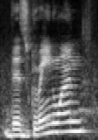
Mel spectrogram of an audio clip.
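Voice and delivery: "This green one?" said slowly, climbing high on "one"; rising question. Shown as a demonstration. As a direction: ask back to clarify, rising high. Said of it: "Listen to how rise in intonation is used to ask for".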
